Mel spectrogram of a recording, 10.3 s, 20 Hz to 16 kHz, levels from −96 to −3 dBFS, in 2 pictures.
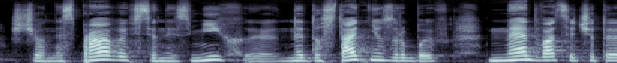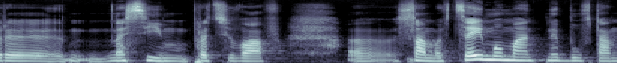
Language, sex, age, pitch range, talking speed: Ukrainian, female, 20-39, 160-200 Hz, 110 wpm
